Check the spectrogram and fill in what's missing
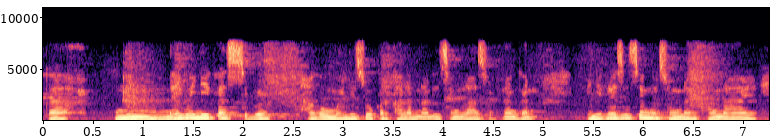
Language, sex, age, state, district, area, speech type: Bodo, female, 45-60, Assam, Chirang, rural, spontaneous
